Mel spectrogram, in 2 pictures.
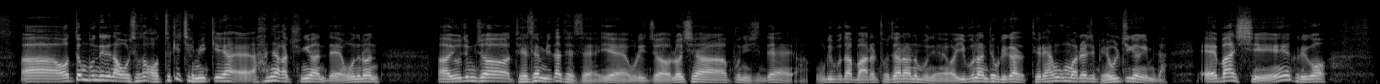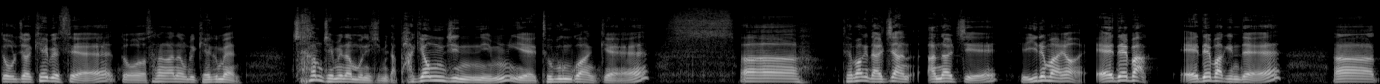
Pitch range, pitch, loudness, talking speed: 120-155 Hz, 135 Hz, -24 LUFS, 330 characters per minute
